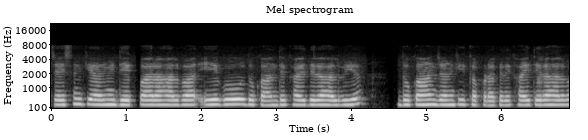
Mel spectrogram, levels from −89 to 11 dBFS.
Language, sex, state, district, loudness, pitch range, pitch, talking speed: Bhojpuri, female, Uttar Pradesh, Deoria, -13 LUFS, 215-225 Hz, 220 Hz, 180 wpm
